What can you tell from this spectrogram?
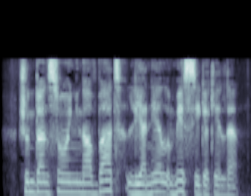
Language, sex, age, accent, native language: Uzbek, male, 18-24, Surxondaryo, Uzbek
